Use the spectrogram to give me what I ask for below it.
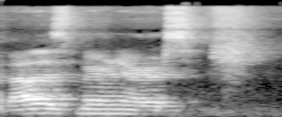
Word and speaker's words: Valles Marineris: I can never pronounce it right because there's marinara sauce. It's the Mariner Valley, or Mariner Valley, excuse me, Mariner. You know, the Seattle Mariners, everybody. So Marineris, yeah, Valles Marineris.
